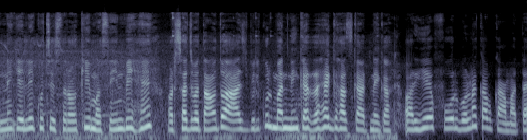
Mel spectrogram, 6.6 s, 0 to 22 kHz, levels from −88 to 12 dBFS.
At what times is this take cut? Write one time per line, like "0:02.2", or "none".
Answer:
0:02.1
0:04.9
